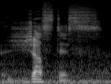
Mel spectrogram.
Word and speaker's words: Justice: the name of justice it's spelt justice but as i have been corrected it's justice just justice justice no it's italian um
